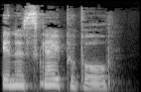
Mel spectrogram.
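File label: "inescapable", British English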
